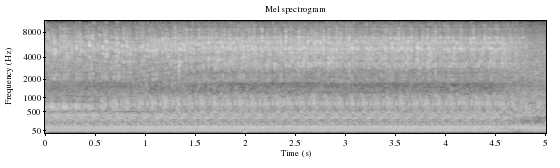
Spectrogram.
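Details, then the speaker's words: 1978 Ford F100 that sat in a field about 15 years: running about 5 minutes after cleanup. Steady, smooth idle rumble with no random pops; less smoke than before, but blowby is visible. "If you notice also, there's no random pops, right? But it seems to be running nice and smooth."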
